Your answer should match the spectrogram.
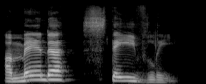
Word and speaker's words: Amanda Staveley: Amanda Staveley from the north.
